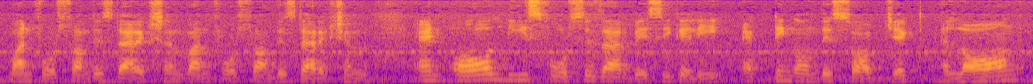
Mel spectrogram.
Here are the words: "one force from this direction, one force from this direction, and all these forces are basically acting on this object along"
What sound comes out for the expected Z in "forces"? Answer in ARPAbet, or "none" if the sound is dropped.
Z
